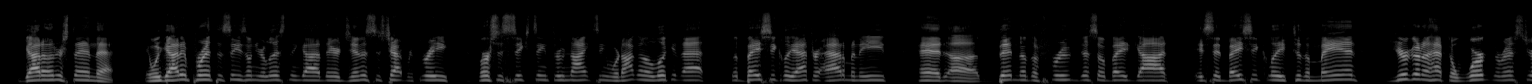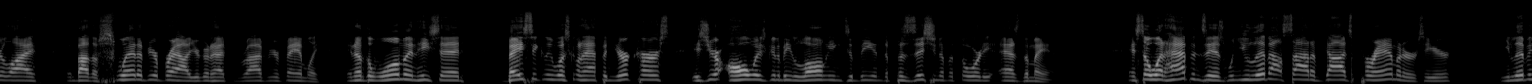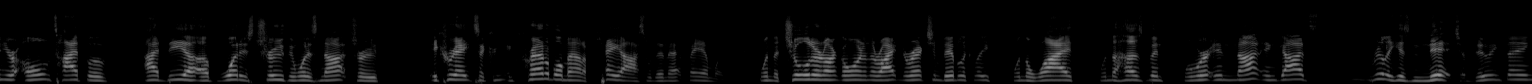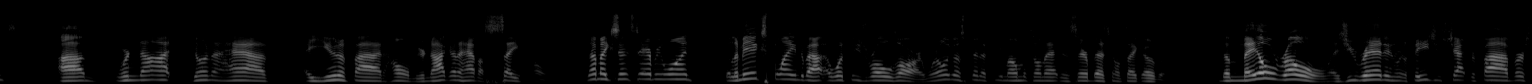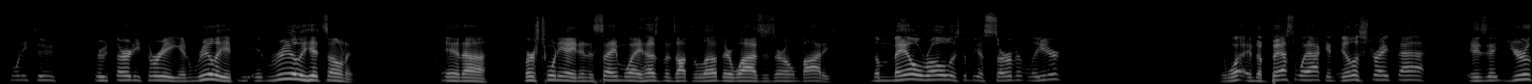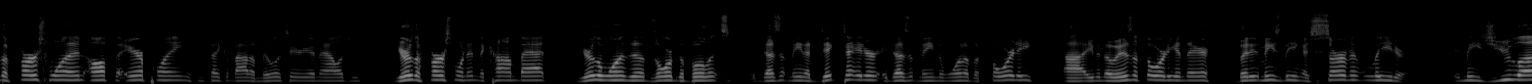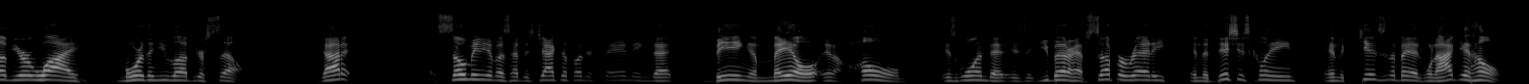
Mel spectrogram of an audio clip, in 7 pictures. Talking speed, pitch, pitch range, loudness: 215 wpm, 195 Hz, 170-210 Hz, -40 LUFS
